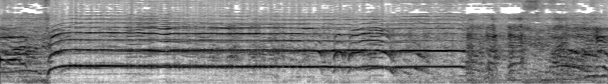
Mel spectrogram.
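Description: A person's voice holding one long, high, steady note for about four seconds, with other voices of a lively crowd around it.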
